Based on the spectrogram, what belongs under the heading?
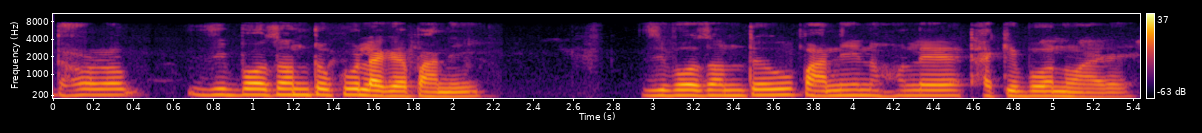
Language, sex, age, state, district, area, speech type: Assamese, female, 45-60, Assam, Golaghat, rural, spontaneous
